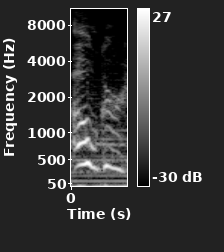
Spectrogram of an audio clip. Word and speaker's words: ogre: And it's pronounced ogre, not Ani.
